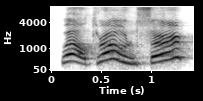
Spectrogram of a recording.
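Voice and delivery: loud, high call from afar; shouted. Acted. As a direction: call out across the playground. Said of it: "someone shouted".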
